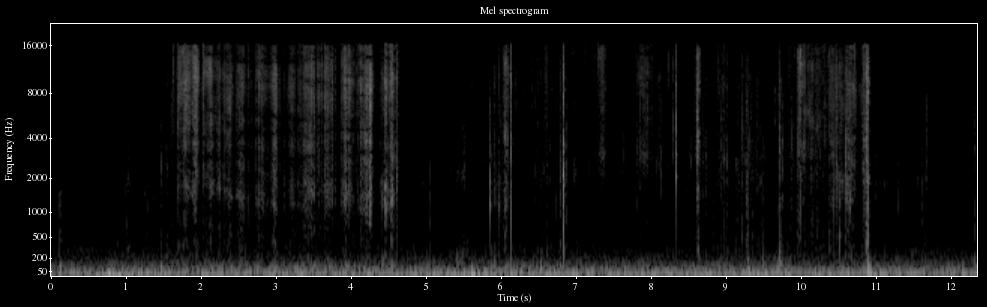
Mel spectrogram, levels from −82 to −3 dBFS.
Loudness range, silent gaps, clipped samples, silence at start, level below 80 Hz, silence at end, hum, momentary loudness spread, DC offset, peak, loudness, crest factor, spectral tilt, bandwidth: 5 LU; none; under 0.1%; 0 s; -52 dBFS; 0 s; none; 17 LU; under 0.1%; -16 dBFS; -46 LUFS; 30 dB; -1 dB/octave; 17 kHz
